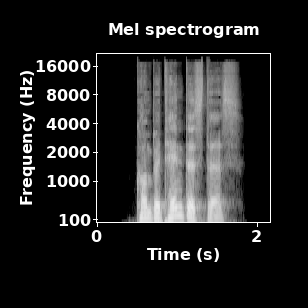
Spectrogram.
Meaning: strong/mixed nominative/accusative neuter singular superlative degree of kompetent
- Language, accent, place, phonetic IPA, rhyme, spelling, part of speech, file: German, Germany, Berlin, [kɔmpəˈtɛntəstəs], -ɛntəstəs, kompetentestes, adjective, De-kompetentestes.ogg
